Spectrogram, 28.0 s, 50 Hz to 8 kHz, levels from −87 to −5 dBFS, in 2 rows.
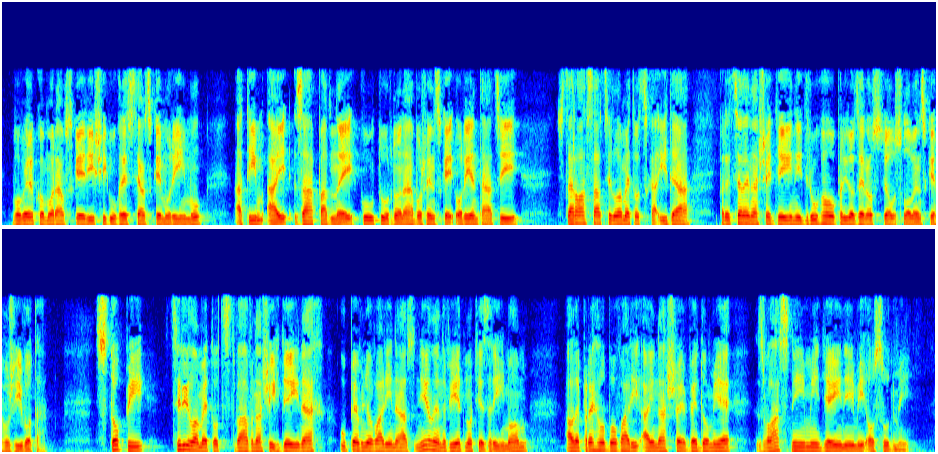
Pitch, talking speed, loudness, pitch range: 115 Hz, 95 wpm, -18 LUFS, 105-125 Hz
